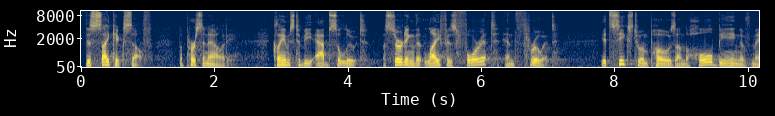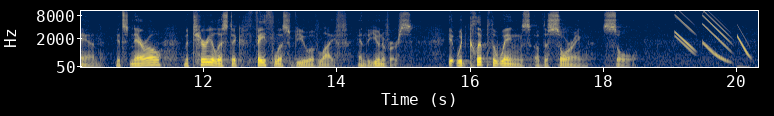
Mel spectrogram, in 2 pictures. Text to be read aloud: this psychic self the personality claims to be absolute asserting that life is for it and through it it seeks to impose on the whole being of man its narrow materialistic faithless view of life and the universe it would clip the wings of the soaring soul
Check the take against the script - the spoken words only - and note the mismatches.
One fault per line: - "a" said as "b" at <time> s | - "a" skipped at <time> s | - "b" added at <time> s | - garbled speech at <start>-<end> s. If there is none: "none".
none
